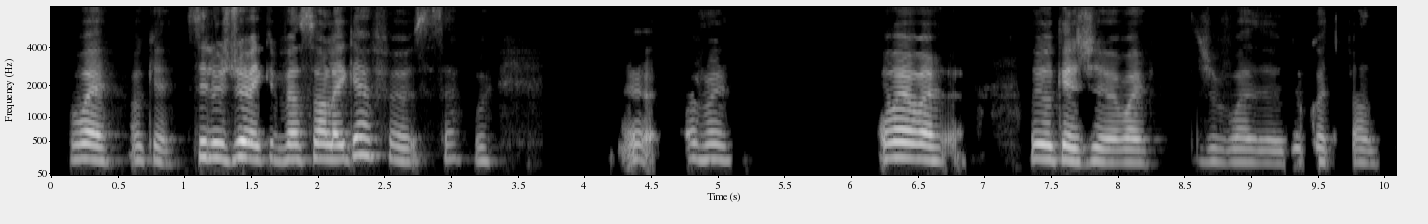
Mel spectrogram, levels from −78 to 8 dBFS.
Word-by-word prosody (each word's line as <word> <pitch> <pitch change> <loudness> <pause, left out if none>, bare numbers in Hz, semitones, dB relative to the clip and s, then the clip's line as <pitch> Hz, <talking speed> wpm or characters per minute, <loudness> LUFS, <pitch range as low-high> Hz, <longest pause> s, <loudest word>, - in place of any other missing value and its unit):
Ouais, 215 -2 +3
OK, 210 +1 -8 0.2
c'est 250 +5 0
le 240 0 +4
jeu 235 +3 +7
avec 230 0 +3
Vincent 220 +2 +1
Lagaffe, 270 +4 +1
heu, 195 -3 -5
c'est - - -12
ça? 225 +1 -13
Ouais, 200 -1 -10 1.0
heu - - -4 0.4
ouais. 220 -2 -4 1.1
Ouais, 240 0 +6
ouais. 215 -2 +4 0.7
Oui. 225 - +3
OK, 215 0 +3
je, 195 +2 -4
heu 180 -1 0
ouais, 180 -1 -2 0.4
je 190 0 -13
vois, 185 0 -8
heu, 175 -1 -9
de 195 - -8
quoi 195 0 -8
tu 185 - -25
parles. 175 -1 -9
210 Hz, 165 wpm, -21 LUFS, 190-225 Hz, 1.1 s, jeu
